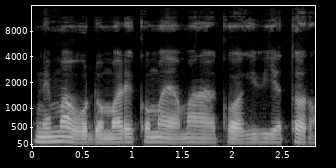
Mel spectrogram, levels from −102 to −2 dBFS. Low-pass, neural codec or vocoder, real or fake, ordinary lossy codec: 14.4 kHz; none; real; Opus, 32 kbps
